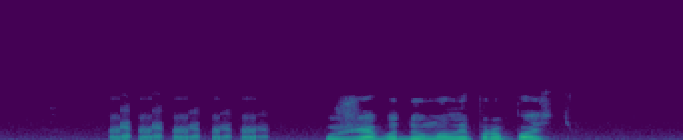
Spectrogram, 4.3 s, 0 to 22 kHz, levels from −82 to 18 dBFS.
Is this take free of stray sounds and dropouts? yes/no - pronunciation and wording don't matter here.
no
